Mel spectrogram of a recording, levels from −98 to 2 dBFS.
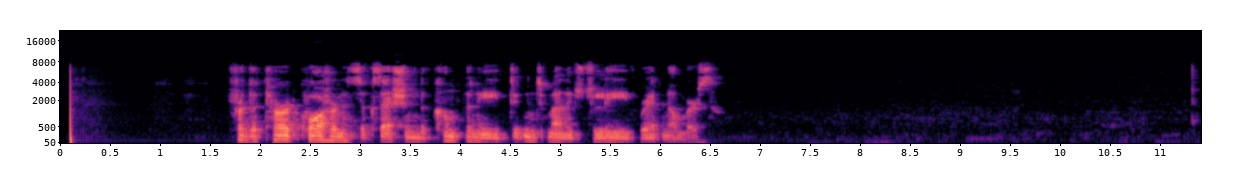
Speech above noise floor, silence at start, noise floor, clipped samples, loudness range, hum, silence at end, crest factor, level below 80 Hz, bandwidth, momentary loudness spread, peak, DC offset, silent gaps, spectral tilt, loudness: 53 dB; 0.1 s; -81 dBFS; under 0.1%; 13 LU; none; 4.85 s; 30 dB; -60 dBFS; 8 kHz; 11 LU; -2 dBFS; under 0.1%; none; -4.5 dB/octave; -28 LUFS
